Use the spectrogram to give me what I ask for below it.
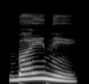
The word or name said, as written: ಬೈನೆ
